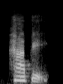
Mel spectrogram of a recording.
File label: "happy", Indian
